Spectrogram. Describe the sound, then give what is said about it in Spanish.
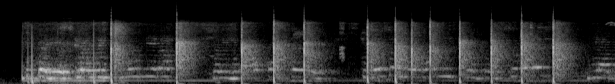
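A rhythmic pattern of crisp hand claps, about a dozen sharp slaps in a syncopated beat, fairly loud, with voices murmuring underneath. “Y también sí, los estudiantes pueden crear sus propios ritmos en la casa también, con las palmas.”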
